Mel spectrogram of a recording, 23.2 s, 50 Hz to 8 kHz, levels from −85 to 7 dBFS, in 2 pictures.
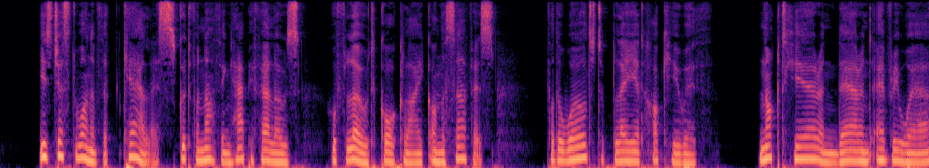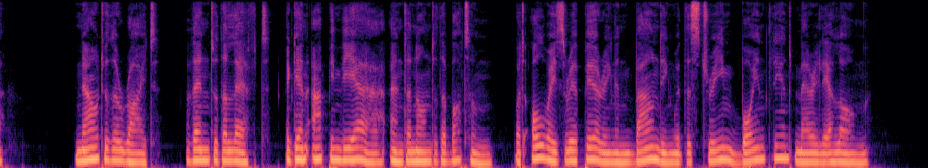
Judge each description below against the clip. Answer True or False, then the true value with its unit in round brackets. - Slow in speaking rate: False (165 wpm)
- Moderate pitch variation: True (3.6 semitones)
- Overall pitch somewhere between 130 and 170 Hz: True (135 Hz)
